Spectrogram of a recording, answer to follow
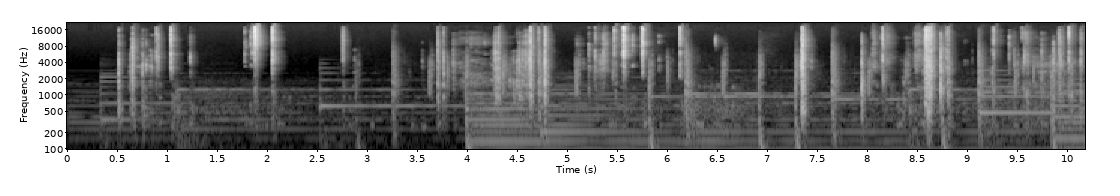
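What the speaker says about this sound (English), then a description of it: "This is the avocado and copper keyboard we're going to use for this build today." Typing on an avocado and copper Neo70 mechanical keyboard, a steady run of crisp, close keystrokes with deeper thocks and occasional louder clacks, no talk.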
